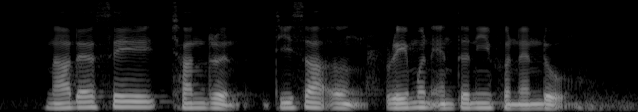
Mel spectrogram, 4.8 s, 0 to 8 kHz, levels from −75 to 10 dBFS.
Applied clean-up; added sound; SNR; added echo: none; none; none; none.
